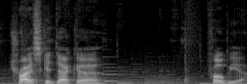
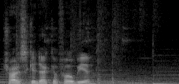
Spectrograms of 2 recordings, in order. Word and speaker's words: triskaidekaphobia: Triskaidekaphobia. Triskaideka. Oh, it's Deca would be 10. Yeah. So tri is 3 and Deca is 10, which is why it's 13. Triskaidekaphobia. I think that's right. Triskaidekaphobia.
